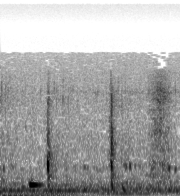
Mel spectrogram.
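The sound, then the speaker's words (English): Water runs steadily from a tap at a service station about a mile out on the highway near Santa Rita, with a soft, even hiss while a man's hands splash and rub under it, giving a couple of brief wet slaps. Fairly faint, with no talking. “turn off that water and dry off your hands.”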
